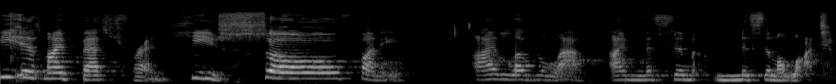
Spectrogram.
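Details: Adult woman speaking spontaneously, with aphasia and paralysis after a gunshot wound to the head in 2011, about ten years after the injury; aphasia.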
